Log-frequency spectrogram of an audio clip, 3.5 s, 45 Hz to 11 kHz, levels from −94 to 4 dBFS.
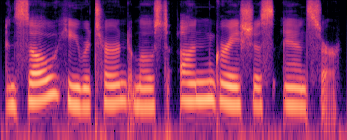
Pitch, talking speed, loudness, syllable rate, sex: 200 Hz, 140 wpm, -17 LUFS, 4.0 syllables/s, female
